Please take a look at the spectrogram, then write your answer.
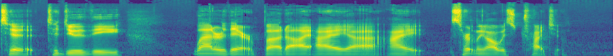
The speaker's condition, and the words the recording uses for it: Stuttering. I feel like you have the most comfortable and confident speech I think I've ever heard.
